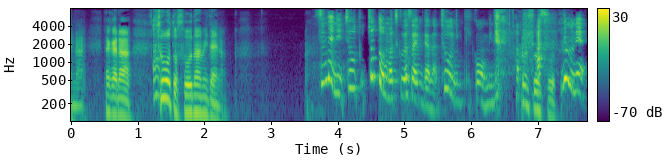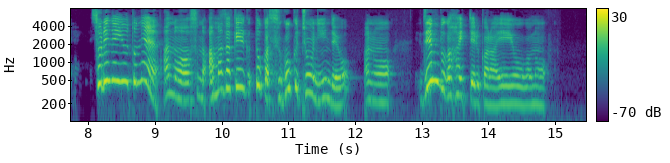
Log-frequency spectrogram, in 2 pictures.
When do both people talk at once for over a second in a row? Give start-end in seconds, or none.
none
